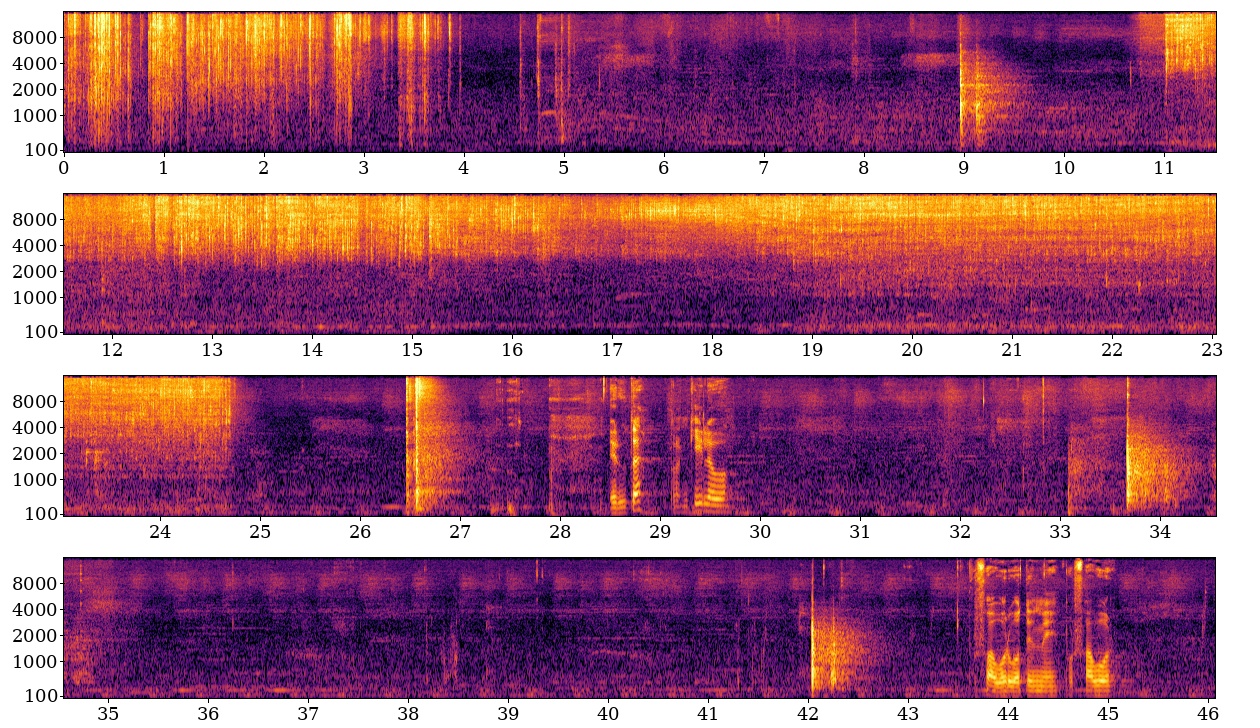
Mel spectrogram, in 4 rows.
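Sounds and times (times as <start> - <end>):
water running from a tap: 11.0 - 24.7.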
